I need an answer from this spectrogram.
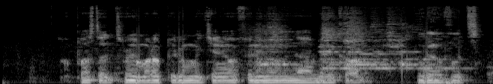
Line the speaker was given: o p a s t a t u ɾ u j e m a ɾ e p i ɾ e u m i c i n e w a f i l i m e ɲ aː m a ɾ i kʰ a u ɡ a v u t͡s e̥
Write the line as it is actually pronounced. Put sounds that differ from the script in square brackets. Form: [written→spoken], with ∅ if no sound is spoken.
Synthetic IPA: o p a s t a t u ɾ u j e m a ɾ [e→a] p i ɾ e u m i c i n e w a f i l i m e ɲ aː m [a→e] ɾ i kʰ a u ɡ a v u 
